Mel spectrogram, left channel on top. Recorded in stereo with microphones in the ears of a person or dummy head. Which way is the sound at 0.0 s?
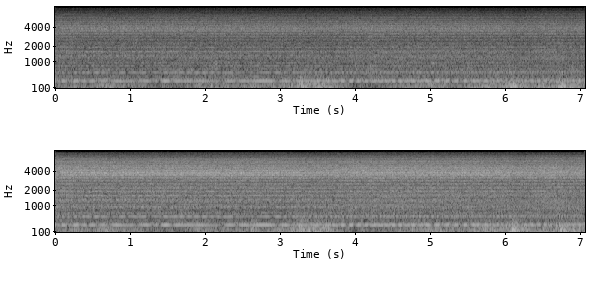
30° right (ahead or behind).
